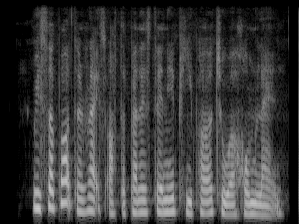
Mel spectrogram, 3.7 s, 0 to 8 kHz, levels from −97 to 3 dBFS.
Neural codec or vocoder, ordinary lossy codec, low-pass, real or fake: codec, 16 kHz, 4.8 kbps, FACodec; none; 7.2 kHz; fake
